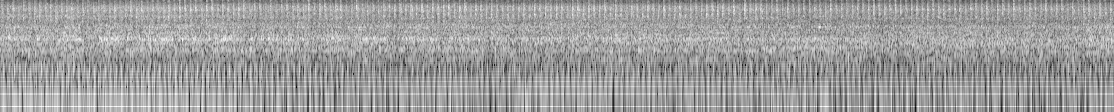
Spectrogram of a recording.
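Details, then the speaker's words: Kohler-engined Troy-Bilt riding mower after a makeshift fix of the mouse-chewed Nikki carburetor fuel shutoff solenoid: steady, even single-cylinder chug at constant speed with no misses or surging. Runs okay, no leaks. "done I didn't see any leaks anywhere seems like it's running okay"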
